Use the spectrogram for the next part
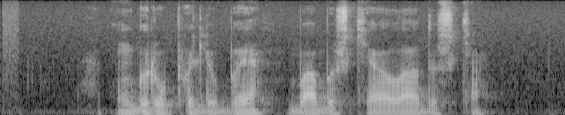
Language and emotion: Russian, neutral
